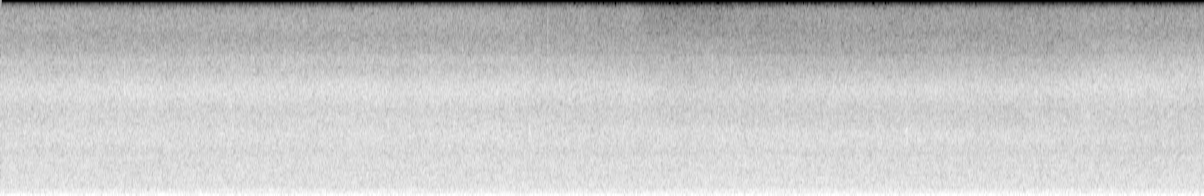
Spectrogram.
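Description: A FlowRider surf simulator's thin sheet of pumped water rushing steadily up its sloped ride surface, an unbroken dense rush of water.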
